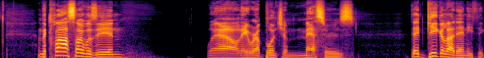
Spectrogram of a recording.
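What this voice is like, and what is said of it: Irish Dublin accent. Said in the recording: “I attended a school called St. Mark's Community School in Talla in Dublin. That's in Ireland, for those of you who don't know where this accent's from.”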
